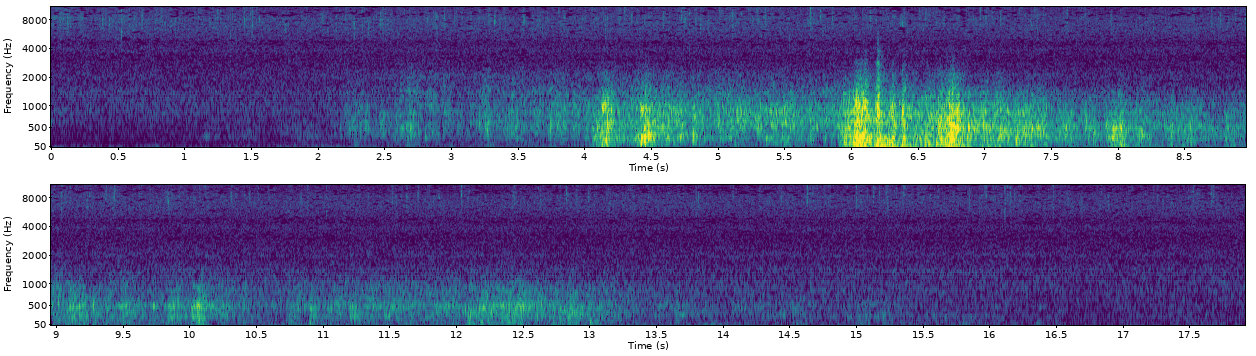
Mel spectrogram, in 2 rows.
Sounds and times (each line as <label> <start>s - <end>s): rain 0.0s - 17.9s
distant single roll of thunder 2.2s - 13.8s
